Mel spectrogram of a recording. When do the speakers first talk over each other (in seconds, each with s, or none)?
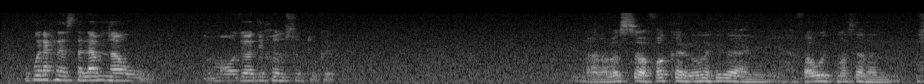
none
